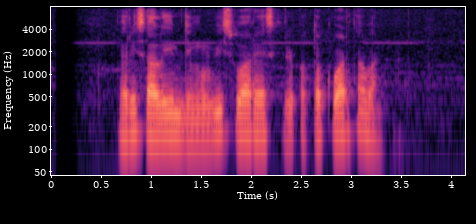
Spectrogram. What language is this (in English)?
Sundanese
